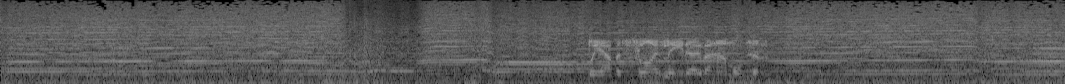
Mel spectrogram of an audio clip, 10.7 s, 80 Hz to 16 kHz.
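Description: A Formula One car's V8 engine screams at high revs.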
